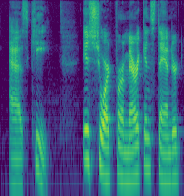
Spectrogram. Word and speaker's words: ASCII: and simplest is called ascii text a-s-c-i-i pronounced as key is short for american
